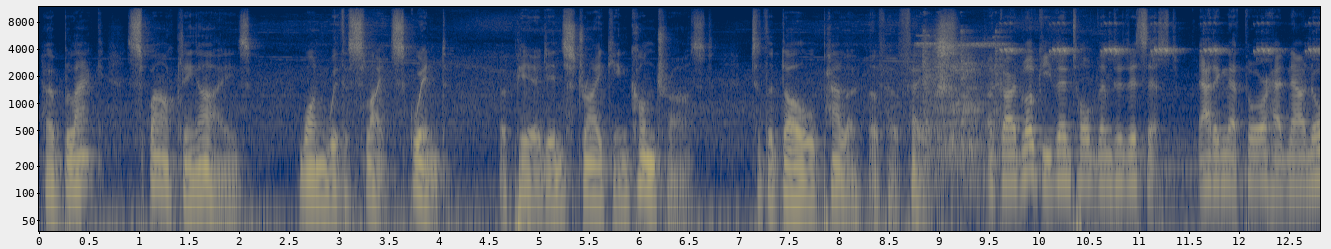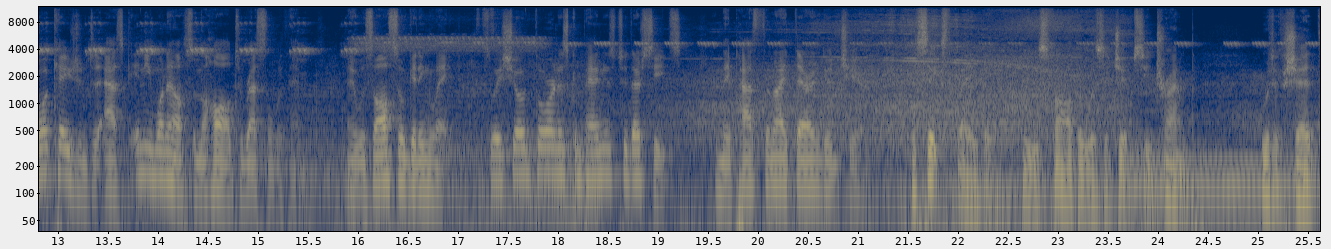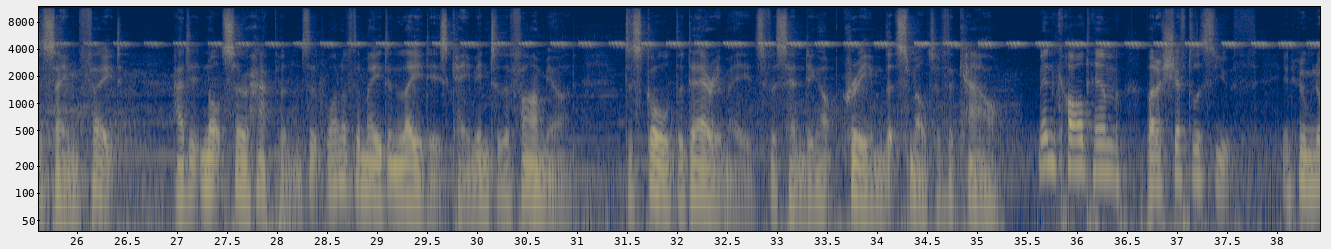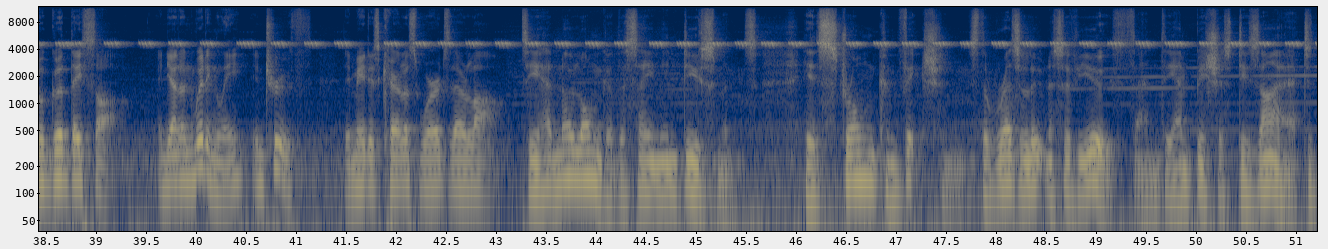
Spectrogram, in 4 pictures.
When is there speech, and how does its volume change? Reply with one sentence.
The speech can be heard from 0.0 to 51.1 s, at a steady volume.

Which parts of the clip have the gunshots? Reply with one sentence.
You can't hear the gunshots here.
